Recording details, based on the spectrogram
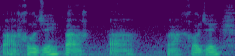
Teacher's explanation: So if you want to really try to practice and try to get an approximation of how the B sound was in the 1830s, just try to say ba khoje, ba ba ba khoje. Try to say it like a P, but without the puff of air. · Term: unaspirated P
